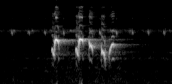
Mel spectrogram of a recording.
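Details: A single brisk, warbling Red-whiskered bulbul phrase: several clear, slurred notes run together, rising and dropping in pitch, with soft high ticks before and after.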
